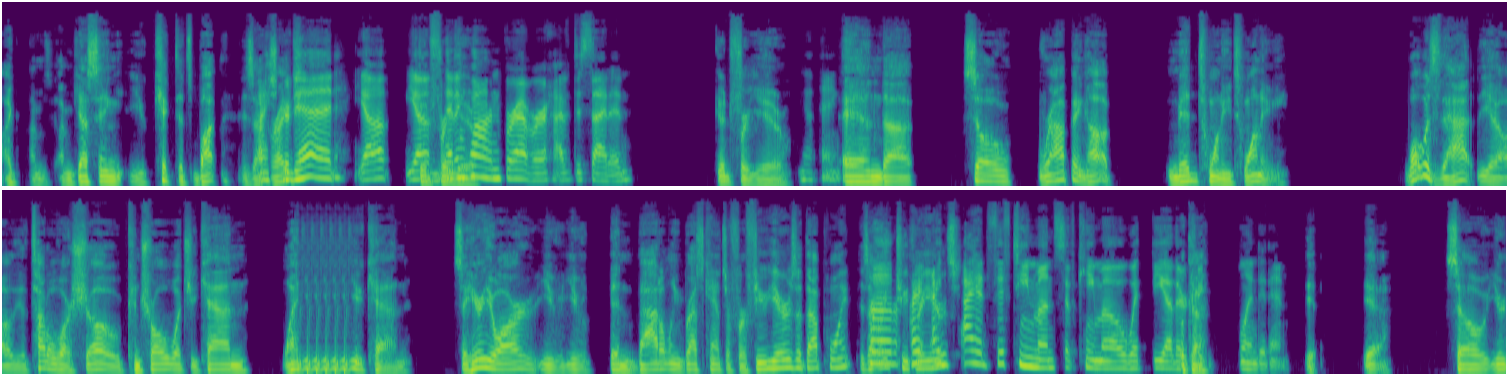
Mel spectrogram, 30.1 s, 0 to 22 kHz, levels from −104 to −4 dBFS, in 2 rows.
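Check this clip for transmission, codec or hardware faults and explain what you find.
One hardware fault appears: a system hang loop from 18.11 to 18.58 s, just after "what you can when". The system froze while the sound hardware kept replaying its ring buffer, so a 92.88 ms piece, which fits a 4096-sample buffer, repeats five times at 10.8 Hz as a machine-gun stutter.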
